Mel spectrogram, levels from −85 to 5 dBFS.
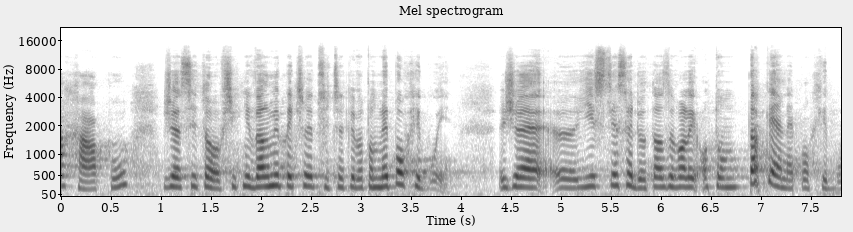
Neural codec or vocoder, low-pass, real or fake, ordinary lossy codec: codec, 44.1 kHz, 3.4 kbps, Pupu-Codec; 14.4 kHz; fake; Opus, 64 kbps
